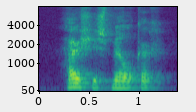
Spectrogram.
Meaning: slumlord
- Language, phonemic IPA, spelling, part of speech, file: Dutch, /ˈɦœy̯.sjəsˌmɛl.kər/, huisjesmelker, noun, Nl-huisjesmelker.ogg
